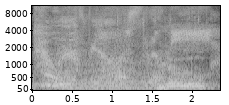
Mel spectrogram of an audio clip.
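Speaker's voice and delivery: very deep, low, guttural dragon growl. A game character's voice line, played for listeners to react to: guttural dragon voice. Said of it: "almost hear like a guttural dragon voice underneath".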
